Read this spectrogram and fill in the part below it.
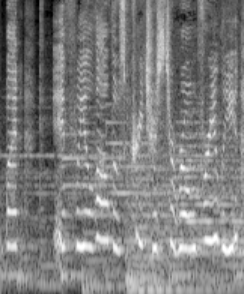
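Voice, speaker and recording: A woman's voice: extremely high pitch, steady tone, normal speed. A woman playing an earnest, worried young official in a fantasy video game, speaking politely and hesitantly. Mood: worried, deferential. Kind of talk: video game character acting. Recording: game dialogue over music.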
